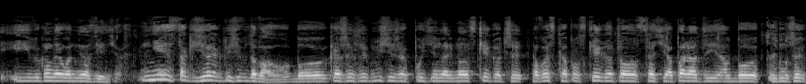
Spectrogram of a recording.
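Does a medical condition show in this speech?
No.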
